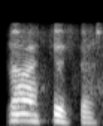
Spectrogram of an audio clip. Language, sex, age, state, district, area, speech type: Hindi, male, 18-30, Uttar Pradesh, Ghazipur, rural, conversation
